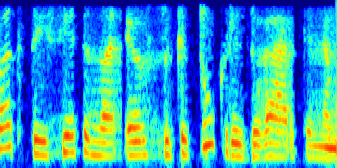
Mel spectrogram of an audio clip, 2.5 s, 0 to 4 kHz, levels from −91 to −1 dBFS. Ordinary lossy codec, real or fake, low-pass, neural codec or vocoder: AAC, 16 kbps; real; 3.6 kHz; none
